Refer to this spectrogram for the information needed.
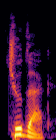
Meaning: an oddball, eccentric, weirdo
- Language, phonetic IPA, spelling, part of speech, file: Russian, [t͡ɕʊˈdak], чудак, noun, Ru-чудак.ogg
